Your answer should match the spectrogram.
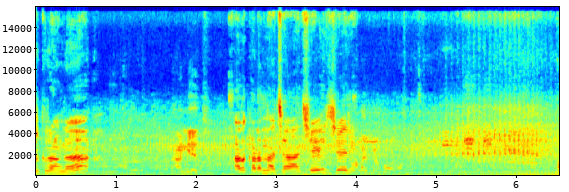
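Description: Several people talking and calling out over the steady low hum of a car's engine, heard from inside the car as it creeps through traffic.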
